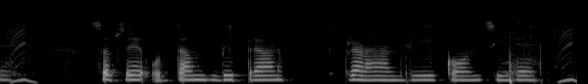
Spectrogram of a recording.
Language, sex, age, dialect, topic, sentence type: Hindi, female, 31-35, Garhwali, agriculture, question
